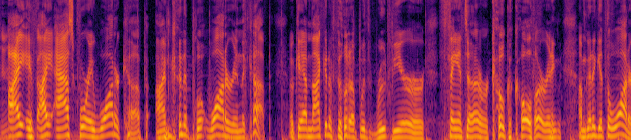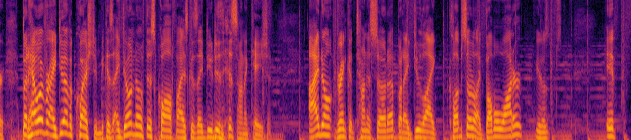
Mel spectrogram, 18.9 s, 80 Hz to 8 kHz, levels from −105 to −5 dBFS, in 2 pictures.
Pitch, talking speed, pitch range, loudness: 150 Hz, 250 wpm, 135-170 Hz, -27 LUFS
